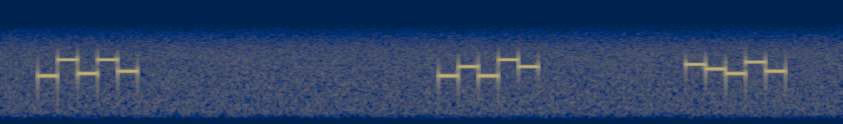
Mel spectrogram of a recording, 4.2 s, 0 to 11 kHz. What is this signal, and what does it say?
Five-tone selective call (CCIR), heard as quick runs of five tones, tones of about 100 ms. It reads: 44556 48448 97506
